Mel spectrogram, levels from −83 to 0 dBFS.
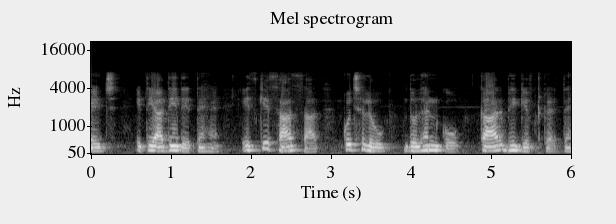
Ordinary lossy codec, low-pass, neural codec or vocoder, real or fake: none; 7.2 kHz; vocoder, 44.1 kHz, 128 mel bands every 256 samples, BigVGAN v2; fake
